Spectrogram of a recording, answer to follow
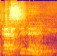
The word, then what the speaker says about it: Cassinelli: Did I pronounce that correctly? Yes, Cassinelli.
